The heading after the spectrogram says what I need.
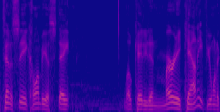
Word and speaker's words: Maury: Beautiful afternoon here in Middle Tennessee, Columbia State, located in Murray County. If you want to call it Maury County, you'd be incorrect. It's M-A-U-R-Y, but it's pronounced Murray, as in Richard Murray County.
